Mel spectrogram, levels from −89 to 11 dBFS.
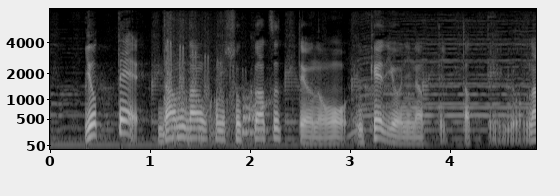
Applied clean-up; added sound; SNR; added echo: none; none; none; none.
